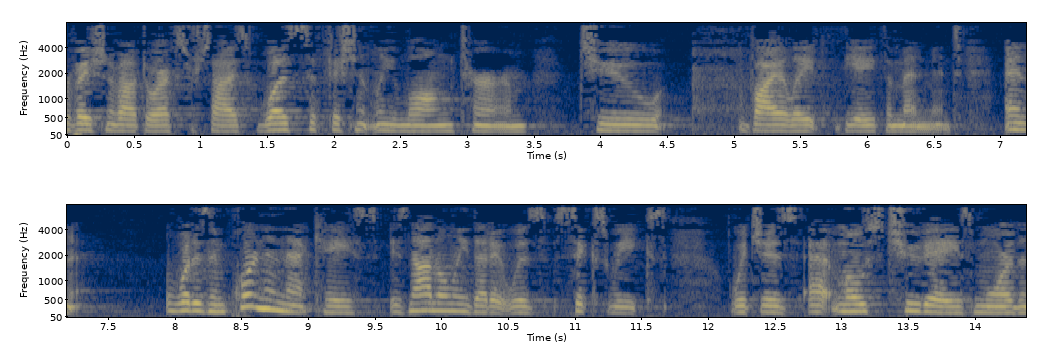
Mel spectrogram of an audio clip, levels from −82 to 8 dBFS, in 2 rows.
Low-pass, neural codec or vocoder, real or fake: 7.2 kHz; none; real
